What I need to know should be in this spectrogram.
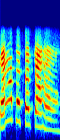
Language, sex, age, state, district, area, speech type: Hindi, female, 60+, Bihar, Samastipur, urban, conversation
